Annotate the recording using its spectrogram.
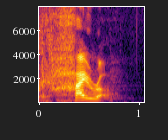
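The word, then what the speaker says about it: chairo (χαίρω): It's chairo. Everyone say chairo. That's right. You got to say it like you're getting ready to spit.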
